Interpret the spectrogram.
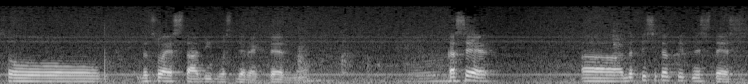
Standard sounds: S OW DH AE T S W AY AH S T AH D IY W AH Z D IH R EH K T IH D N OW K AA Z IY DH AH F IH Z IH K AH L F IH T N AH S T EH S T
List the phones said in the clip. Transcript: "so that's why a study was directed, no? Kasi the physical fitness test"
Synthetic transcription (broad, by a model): S OW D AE T S W AY AH S T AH D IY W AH S D IH R EH K T IH D N OW K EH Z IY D AH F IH S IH K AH L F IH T N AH S T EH S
